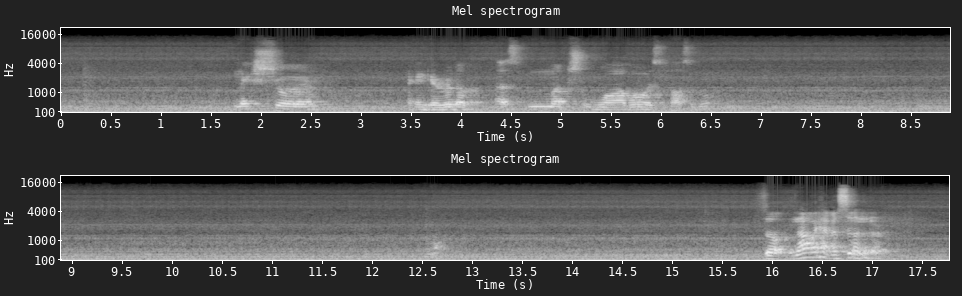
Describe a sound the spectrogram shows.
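A potter's wheel hums steadily.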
